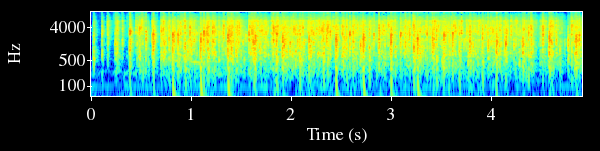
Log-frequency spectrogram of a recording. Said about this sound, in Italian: Gli applausi provengono dal folto pubblico accalcato sotto la pergola ad una frasca, dispensatrice dei gagliardi vini di Spessa.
